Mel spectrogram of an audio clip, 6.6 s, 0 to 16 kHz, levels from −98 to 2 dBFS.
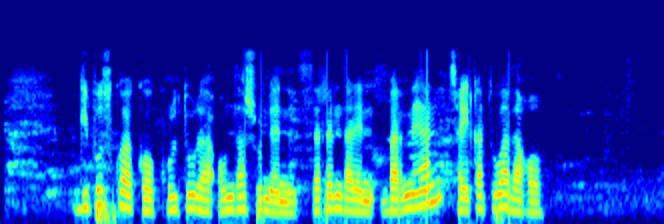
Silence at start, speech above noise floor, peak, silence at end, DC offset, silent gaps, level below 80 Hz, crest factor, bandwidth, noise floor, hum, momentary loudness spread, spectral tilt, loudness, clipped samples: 0.1 s; 41 dB; -16 dBFS; 1.2 s; under 0.1%; none; -60 dBFS; 18 dB; 7.6 kHz; -74 dBFS; none; 7 LU; -7.5 dB/octave; -34 LUFS; under 0.1%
